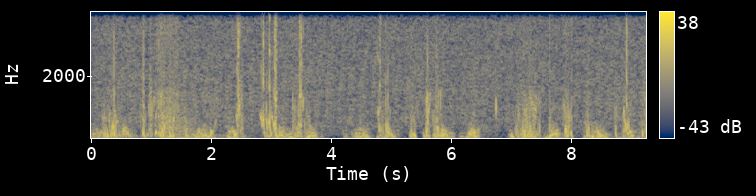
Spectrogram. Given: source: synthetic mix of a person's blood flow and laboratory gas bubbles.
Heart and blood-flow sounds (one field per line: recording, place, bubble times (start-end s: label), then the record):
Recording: Doppler ultrasound of blood flow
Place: precordium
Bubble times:
0.17-0.52 s: bubbles
0.80-1.46 s: bubbles
1.95-2.11 s: bubbles
2.41-2.55 s: bubbles
2.79-3.17 s: bubbles
3.34-3.66 s: bubbles
4.76-5.00 s: bubbles
5.30-5.43 s: bubbles
5.51-5.93 s: bubbles
6.35-6.50 s: bubbles
6.73-6.79 s: bubbles
7.04-7.51 s: bubbles
7.64-7.70 s: bubbles
7.86-8.05 s: bubbles
8.21-8.34 s: bubbles
8.70-8.80 s: bubbles
8.86-9.01 s: bubbles
9.16-9.27 s: bubbles
From the record:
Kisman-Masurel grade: 233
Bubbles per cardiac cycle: several, 3 to 8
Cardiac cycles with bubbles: 50 to 99%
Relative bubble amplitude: loud (0.450 to 0.775)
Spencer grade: 3 (all of the cardiac periods contain showers or single bubble signals, but not dominating or overriding the cardiac motion signals)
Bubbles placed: anywhere in the cardiac cycle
